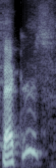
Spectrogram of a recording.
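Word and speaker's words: Bueckers: right buers Beckers yeah from Yukon bu e k RS y buer Beckers Beckers pronounced Beckers yeah that is correct Beckers ped buer day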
